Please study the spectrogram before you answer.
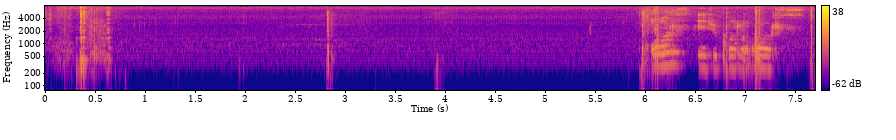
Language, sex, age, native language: Icelandic, male, 7, Icelandic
